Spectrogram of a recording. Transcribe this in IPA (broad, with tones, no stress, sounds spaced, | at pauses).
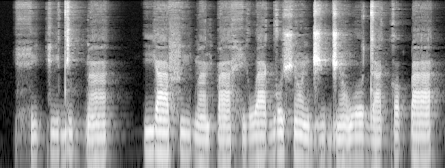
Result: h i˨ k i˨˦ d i˧ ɡ͡b ã˧ | j a˦ f i˧ b ã˨ k͡p a˨ h i˨ w a˧ ɡ o˦ ʃ ɔ̃˦˨ d͡ʒ i˨˦ d͡ʒ ɔ̃˧ w o˧ d a˨ k ɔ˧ k͡p a˦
